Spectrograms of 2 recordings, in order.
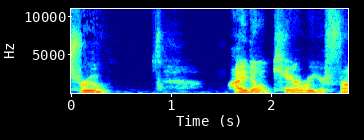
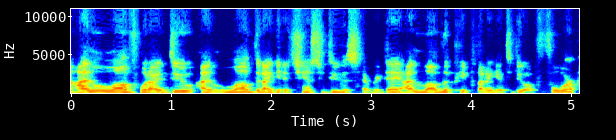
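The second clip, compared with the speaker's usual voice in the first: ordinary talk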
